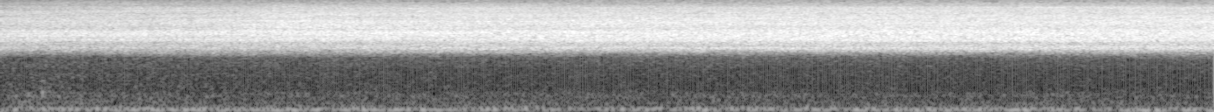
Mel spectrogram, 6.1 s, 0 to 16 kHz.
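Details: Cicadas fill the air with a very loud, steady, high-pitched buzzing chorus that never pauses, near the end of summer 2023 at a library garden in Hanbat, South Korea.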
